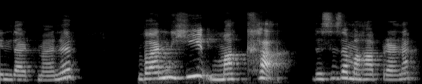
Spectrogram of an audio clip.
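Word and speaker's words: वह्नि: So lot of people tend to put say ha before na, but for this class we'll be pronouncing it as vanhi, though it is written as vahni. Many chant it as vahni, but for this class we will be chanting vanhi as my gurus have taught me in that manner.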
